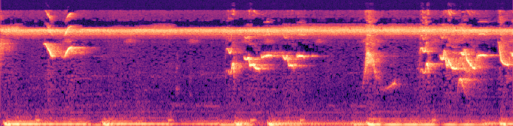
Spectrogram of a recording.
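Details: Soothing bird chirping in bursts of quick high twittering notes separated by short pauses, over a steady high hiss and a strong low rumbling hum.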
